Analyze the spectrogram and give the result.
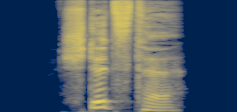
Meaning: inflection of stützen: 1. first/third-person singular preterite 2. first/third-person singular subjunctive II
- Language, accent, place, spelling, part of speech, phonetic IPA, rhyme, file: German, Germany, Berlin, stützte, verb, [ˈʃtʏt͡stə], -ʏt͡stə, De-stützte.ogg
